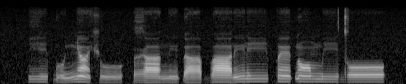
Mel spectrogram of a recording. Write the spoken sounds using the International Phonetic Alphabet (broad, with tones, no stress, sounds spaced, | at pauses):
ɣ i˧ ɓ u˨ ɲ ã˦˨ ʃ u˨ | ɣ aː˧ n ĩ˨ ɗ aː˨ b aː˧ ɾ ĩ˦ ɾ iː˦ p ɛ̃˦ ɗ ɔ̃˦ m iː˦ d oː˦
